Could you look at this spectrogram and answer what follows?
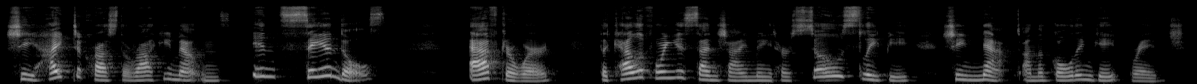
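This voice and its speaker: Expressive woman reading a children's storybook. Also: medium pitch. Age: middle-aged. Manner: clear, deliberate storytelling with dramatic emphasis. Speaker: teacher reading aloud.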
